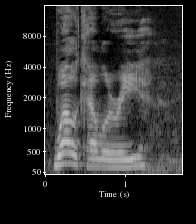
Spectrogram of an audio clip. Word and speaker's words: Calary: Well, Calary rhymes with celery.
